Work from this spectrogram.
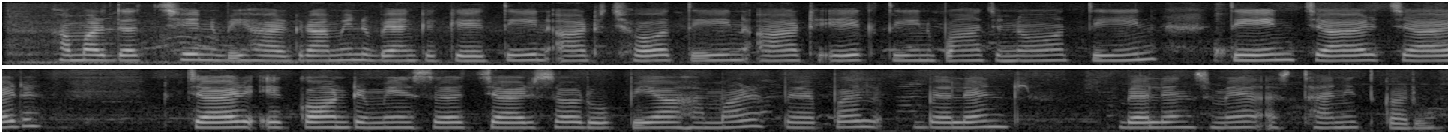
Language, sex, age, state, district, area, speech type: Maithili, female, 18-30, Bihar, Madhubani, rural, read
